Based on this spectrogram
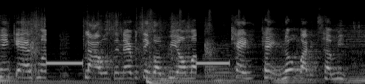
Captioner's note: beep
